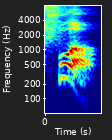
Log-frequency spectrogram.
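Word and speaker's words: fuhr: लेकिन अभी इसके साथ में क्या हो जाएगा, इश फुअर, क्या साउंड करेंगे इसको, एच साइलेंट रहेगा, सो इश फुअर, ठीक है।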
